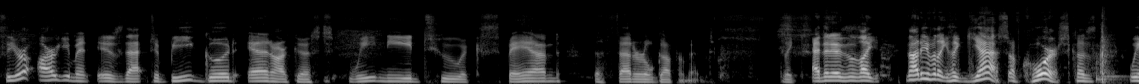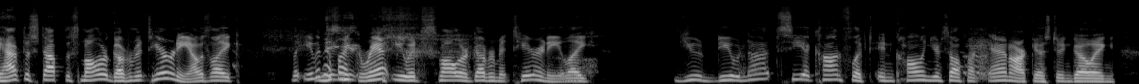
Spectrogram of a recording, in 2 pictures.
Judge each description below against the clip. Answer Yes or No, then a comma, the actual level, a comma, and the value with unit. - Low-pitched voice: No, medium, 170 Hz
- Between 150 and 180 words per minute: Yes, average, 175 wpm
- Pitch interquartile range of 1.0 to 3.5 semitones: No, wide, 5.4 semitones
